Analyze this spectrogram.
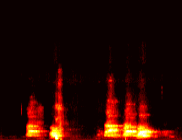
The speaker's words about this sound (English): Y'all know me. My podcast is real and raw, and my dogs, they're barking.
